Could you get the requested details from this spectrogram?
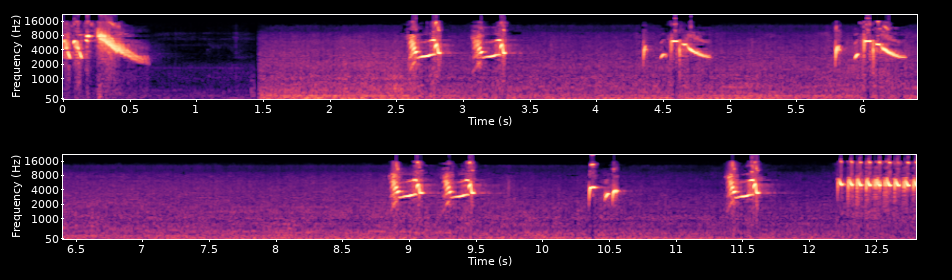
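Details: Goldfinch song used to teach young birds, mostly scattered short twittering call notes spaced a second or more apart over a low hum, ending in a fast high trill.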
